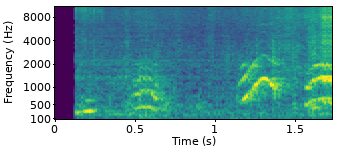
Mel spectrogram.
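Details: Two-week-old Siberian Husky puppies at their first meal give short arched whines that rise and fall, one near the start, then a pair close together about a second later, over a low room hum.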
